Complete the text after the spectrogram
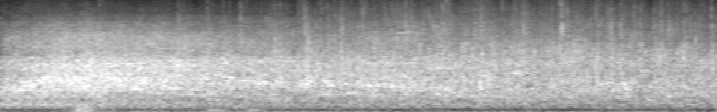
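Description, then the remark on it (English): A crowd claps steadily, a dense wash of many hands that holds at a fairly loud, even level for several seconds and eases slightly toward the end. Audience members who are foreigners clap in response to a call to clap. “Other foreigners in the room, clap.”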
